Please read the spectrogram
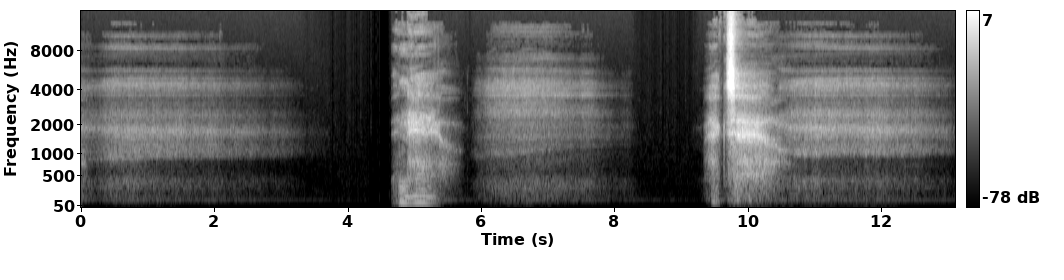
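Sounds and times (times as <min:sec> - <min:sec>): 
deep breathing in and out during a guided breathing exercise: 0:00.0 - 0:03.3, 0:05.3 - 0:08.3, 0:09.8 - 0:13.1.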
